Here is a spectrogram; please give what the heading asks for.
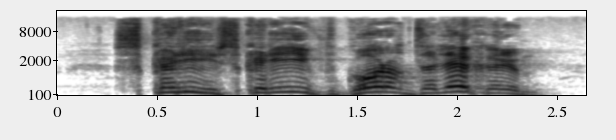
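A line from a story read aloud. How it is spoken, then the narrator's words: Shouting. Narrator (Russian): кричал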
